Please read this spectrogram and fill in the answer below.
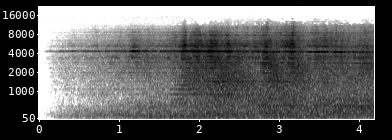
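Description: Airplane engine sound effect, fading in from nothing and growing louder over about two seconds, then holding steady with a thin high whine, as if the plane is approaching and passing overhead.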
